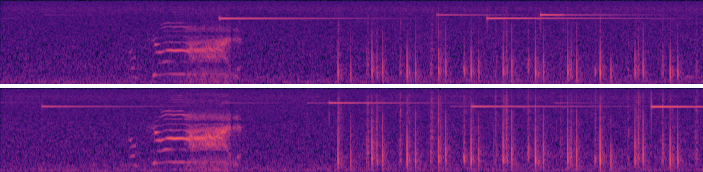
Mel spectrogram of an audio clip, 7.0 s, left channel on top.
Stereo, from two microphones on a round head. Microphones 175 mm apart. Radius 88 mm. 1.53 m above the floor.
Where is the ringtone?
I don't hear a ringtone.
